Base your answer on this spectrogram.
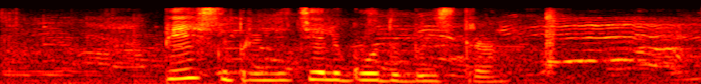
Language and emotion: Russian, neutral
